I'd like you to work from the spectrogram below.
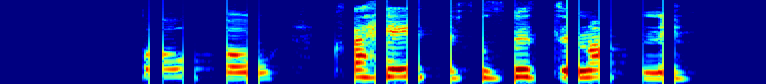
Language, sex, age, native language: Icelandic, female, 12, Icelandic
